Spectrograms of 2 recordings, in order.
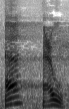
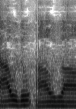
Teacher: العين الفصيحة لا بد فيها من رجوع لسان المزمار إلى الوراء قليلا، أعو. أما إذا قلنا أعوذ، أعوذ، هذا مو عين، صوت هلامي.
